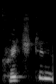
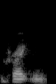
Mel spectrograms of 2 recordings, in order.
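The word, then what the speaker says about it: Crichton: And so I always thought, is it Kristen or Kryton? But it's neither. He pronounced it cretton, which is so weird. It's like, forget the the ch, it doesn't exist.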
